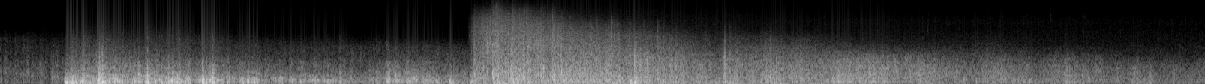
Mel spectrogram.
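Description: Thunder: a loud, crackling rumble breaks in about a second in, a second, sharper clap hits about six seconds in, and the rumble slowly dies away.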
